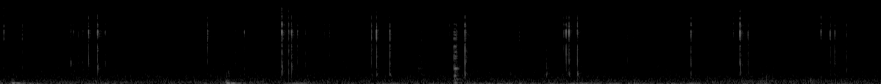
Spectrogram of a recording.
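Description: Long nails tap and click along the hollow barrel of a small capped plastic Sharpie marker lying on a wooden table. Sharp, quiet, bright clicks come in irregular clusters over a faint background hiss, each dying away almost instantly.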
